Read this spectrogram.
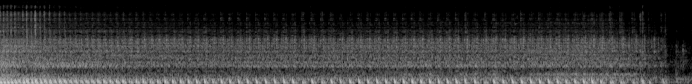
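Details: Tiller single-cylinder engine started on choke right after its carburetor was replaced: a quick, even firing beat that settles and holds steady; running clean.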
